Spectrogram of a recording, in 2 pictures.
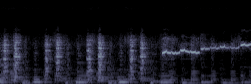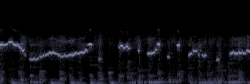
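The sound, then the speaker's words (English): A man whistles a clear, steady melody over rhythmic background music. The whistling comes in after a few seconds of instrumental intro and carries the tune prominently to the end. “I think there's a little music here, but let's hear him just whistling for a second.”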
